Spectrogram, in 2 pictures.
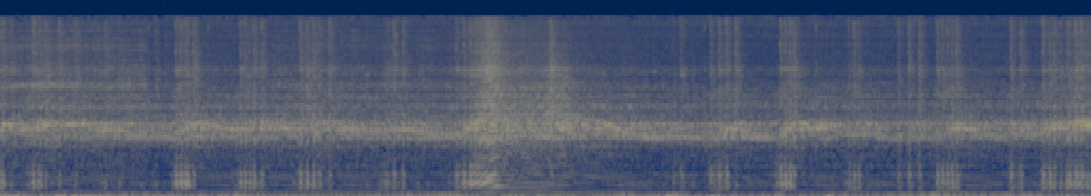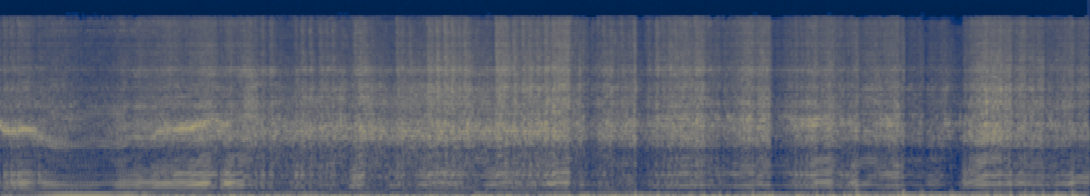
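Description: A dirt bike engine revs and buzzes up close, rising and falling in pitch.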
